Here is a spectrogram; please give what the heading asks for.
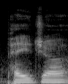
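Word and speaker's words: Pajor: be uh P or pager as everybody probably calls her the JS are pronounced wise in Polish I don't think it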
